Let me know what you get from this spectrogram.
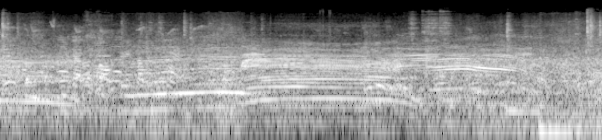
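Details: Cattle lowing in drawn-out, harmonic moos that rise and then fall over several seconds, with a steady background hum of people and activity.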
